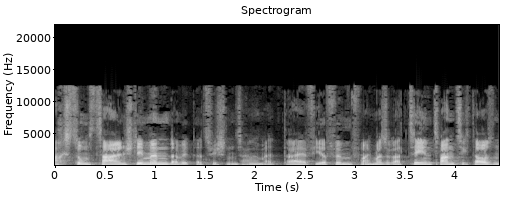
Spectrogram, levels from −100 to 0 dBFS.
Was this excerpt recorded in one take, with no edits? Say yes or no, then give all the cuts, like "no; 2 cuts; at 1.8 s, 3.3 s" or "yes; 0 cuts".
yes; 0 cuts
